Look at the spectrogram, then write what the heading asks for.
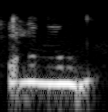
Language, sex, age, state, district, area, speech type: Assamese, female, 18-30, Assam, Sivasagar, rural, conversation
